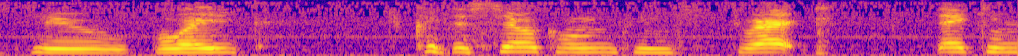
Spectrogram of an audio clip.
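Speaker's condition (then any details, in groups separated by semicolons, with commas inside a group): Cerebral palsy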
